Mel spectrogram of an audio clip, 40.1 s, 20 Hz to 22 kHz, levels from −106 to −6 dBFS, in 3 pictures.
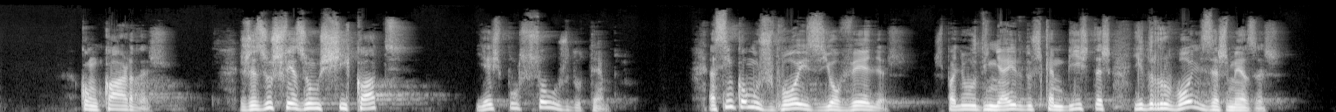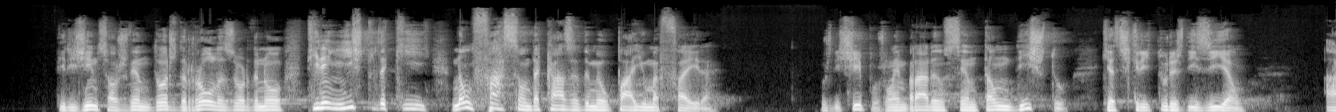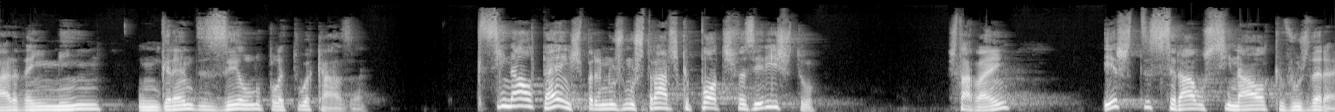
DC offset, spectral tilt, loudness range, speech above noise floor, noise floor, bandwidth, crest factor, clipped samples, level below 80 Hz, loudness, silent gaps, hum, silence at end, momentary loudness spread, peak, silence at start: under 0.1%; -5.5 dB/octave; 4 LU; 72 dB; -87 dBFS; 15.5 kHz; 16 dB; under 0.1%; -48 dBFS; -16 LUFS; none; none; 0 s; 11 LU; -2 dBFS; 0.8 s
